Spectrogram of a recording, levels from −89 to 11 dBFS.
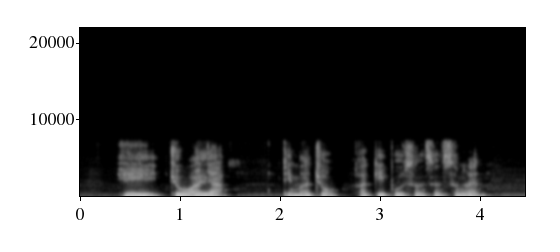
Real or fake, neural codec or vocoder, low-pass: fake; codec, 16 kHz, 16 kbps, FunCodec, trained on LibriTTS, 50 frames a second; 7.2 kHz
